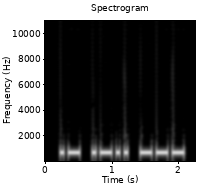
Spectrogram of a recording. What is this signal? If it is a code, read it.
Morse code, heard as a keyed tone, about 20 wpm, 700 Hz. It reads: ALO
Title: Build A Word - 1 Letter At A Time - 3 to 5-Letter Words - 20wpm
